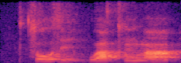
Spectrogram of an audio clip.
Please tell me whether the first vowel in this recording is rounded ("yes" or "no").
yes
